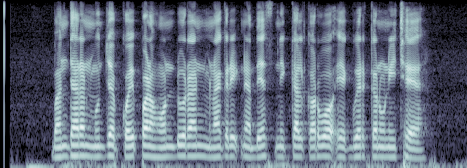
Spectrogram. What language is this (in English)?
Gujarati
